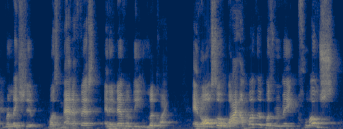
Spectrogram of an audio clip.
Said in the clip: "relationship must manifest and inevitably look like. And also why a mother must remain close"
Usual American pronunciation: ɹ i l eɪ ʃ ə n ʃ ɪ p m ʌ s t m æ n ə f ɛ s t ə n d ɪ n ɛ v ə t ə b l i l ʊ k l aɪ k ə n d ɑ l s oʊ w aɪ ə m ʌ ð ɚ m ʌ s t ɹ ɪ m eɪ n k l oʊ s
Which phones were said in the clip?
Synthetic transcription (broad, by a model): ɹ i l eɪ ʃ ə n ʃ ɪ p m ʌ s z m æ n ə f ɛ s t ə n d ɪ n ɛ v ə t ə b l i l ʊ k l aɪ k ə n ɑ l s oʊ w aɪ ə m ʌ ð ɚ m ʌ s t ɹ ɪ m eɪ n k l oʊ s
